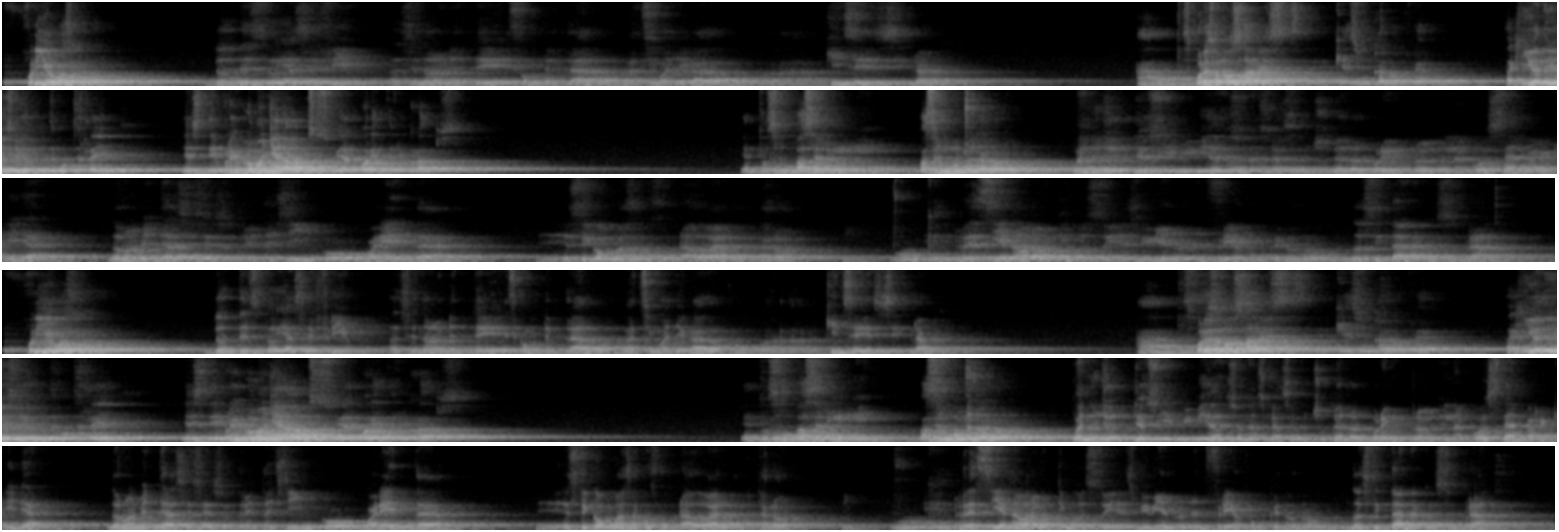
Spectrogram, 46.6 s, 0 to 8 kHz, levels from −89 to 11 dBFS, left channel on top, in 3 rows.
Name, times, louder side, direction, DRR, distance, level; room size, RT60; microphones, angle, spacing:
voice 1, 0.2-1.0 11.3-12.8 13.1-14.3 15.0-16.6 17.3-19.9 22.9-23.9 24.7-25.5 40.0-40.6, equal, 55° left, -3 dB, 1.5 m, -21 dB
voice 2, 2.0-3.5 3.9-9.4 23.2-23.5 23.8-24.4 25.1-25.4 26.2-31.5 32.1-35.6 36.4-39.0 39.5-39.7 40.3-46.0, right 1 dB, 70° right, 0 dB, 0.7 m, -28 dB
9.8 x 5.5 x 5.9 m, 2.9 s
head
